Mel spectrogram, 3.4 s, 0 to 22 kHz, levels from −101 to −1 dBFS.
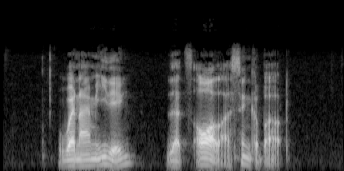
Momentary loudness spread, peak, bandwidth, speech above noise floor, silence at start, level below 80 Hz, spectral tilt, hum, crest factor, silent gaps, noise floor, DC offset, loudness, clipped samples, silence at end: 12 LU; 0 dBFS; 8 kHz; 34 dB; 0.6 s; -66 dBFS; -4.5 dB/octave; none; 24 dB; none; -57 dBFS; under 0.1%; -23 LUFS; under 0.1%; 0.65 s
